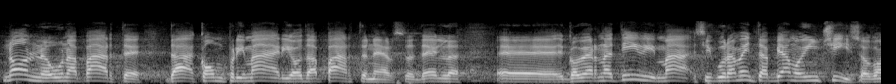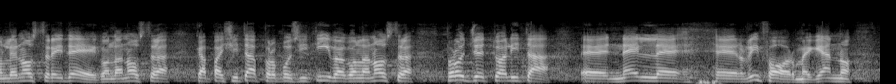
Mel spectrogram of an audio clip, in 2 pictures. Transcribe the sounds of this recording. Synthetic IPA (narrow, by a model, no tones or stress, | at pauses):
nonunapart̪e | d̪akompɾimaːɾiod̪apart̪nersd̪el | ɡovernat̪iːvimasikuɾament̪eabːjaːmoint͡ʃiːzokonlenɔst̪ɾeid̪ɛːekonlanɔst̪ɾa | kapat͡ʃit̪apːɾopozit̪iːvakonlanɔst̪ɾa | pɾod͡ʒet̪ːualit̪a | nelːe | rifɔrmek̟eanːo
